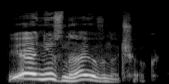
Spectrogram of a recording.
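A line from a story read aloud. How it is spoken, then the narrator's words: Sighed. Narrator (Russian): вздохнул Павел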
